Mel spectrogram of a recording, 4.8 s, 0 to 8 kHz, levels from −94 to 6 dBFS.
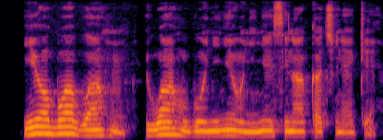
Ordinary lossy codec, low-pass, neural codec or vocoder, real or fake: none; none; none; real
